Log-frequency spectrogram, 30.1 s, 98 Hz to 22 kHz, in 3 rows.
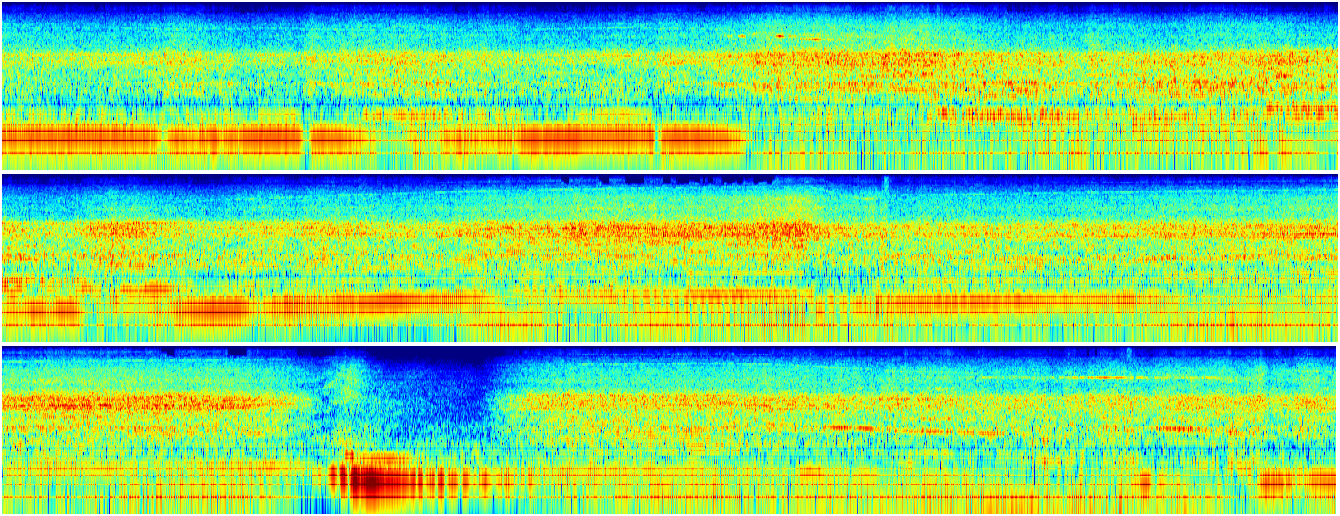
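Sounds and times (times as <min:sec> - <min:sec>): car engine revving hard: 0:00.0 - 0:30.0
engine burst on lift-off: 0:22.1 - 0:30.0.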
